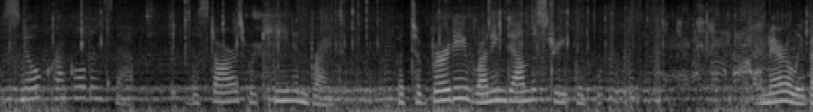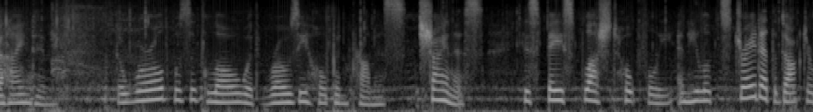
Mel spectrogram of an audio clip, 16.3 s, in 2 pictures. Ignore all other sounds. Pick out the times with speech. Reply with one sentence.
You can hear the speech from 0.0 to 6.0 s and from 7.5 to 16.2 s.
